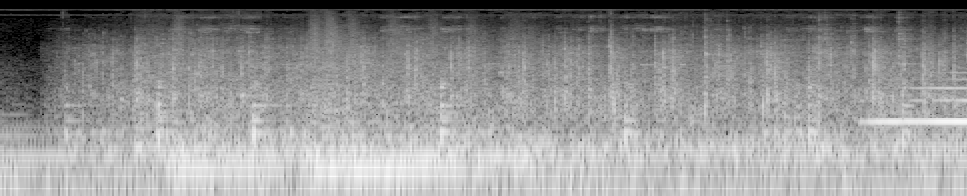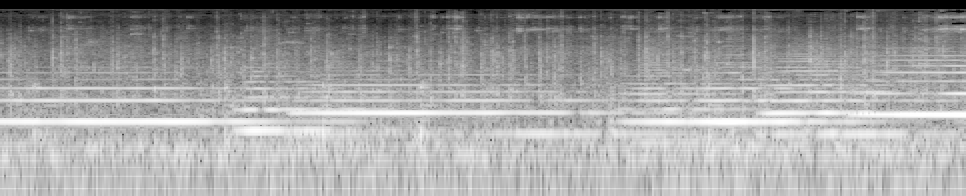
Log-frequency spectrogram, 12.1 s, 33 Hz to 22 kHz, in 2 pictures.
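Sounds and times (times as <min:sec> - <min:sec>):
hooves clip-clopping on pavement: 0:00.4 - 0:12.0.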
